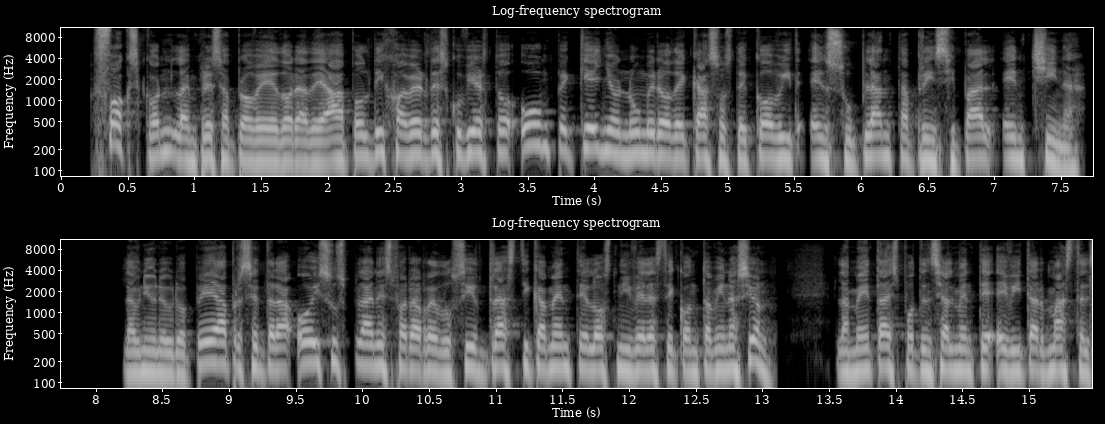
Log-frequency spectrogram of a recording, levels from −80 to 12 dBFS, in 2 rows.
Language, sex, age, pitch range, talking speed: Spanish, male, 40-59, 145-170 Hz, 165 wpm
